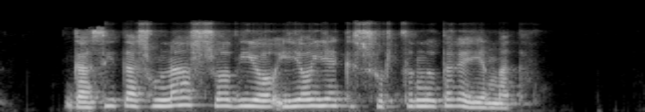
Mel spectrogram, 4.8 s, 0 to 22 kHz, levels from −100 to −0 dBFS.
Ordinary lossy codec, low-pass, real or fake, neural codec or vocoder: Opus, 24 kbps; 7.2 kHz; fake; codec, 16 kHz, 4.8 kbps, FACodec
